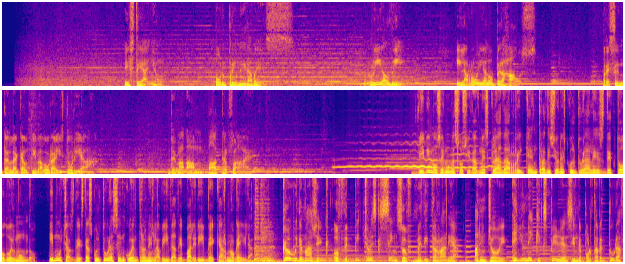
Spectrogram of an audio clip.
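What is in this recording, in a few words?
Latin American Spanish; GoLocalise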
